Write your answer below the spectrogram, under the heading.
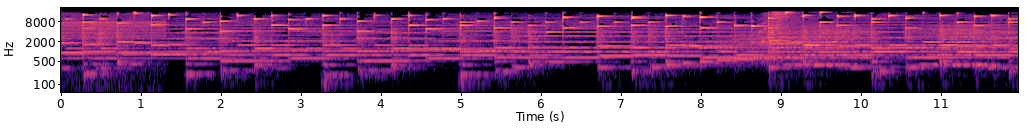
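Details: Tinkling glockenspiel and mallet-percussion melody playing continuously, bright chiming notes with no insect or animal calls.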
